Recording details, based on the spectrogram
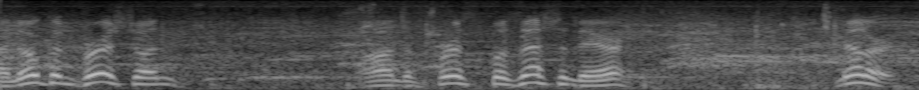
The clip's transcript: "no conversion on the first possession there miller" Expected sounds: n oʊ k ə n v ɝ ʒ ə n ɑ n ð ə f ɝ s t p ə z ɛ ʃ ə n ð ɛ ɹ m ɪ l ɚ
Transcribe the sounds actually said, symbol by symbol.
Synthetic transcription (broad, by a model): n oʊ k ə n v ɝ ʃ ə n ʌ n ð ə f ɝ s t p ə z ɛ ʃ ə n ð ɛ ɹ m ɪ l ɚ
